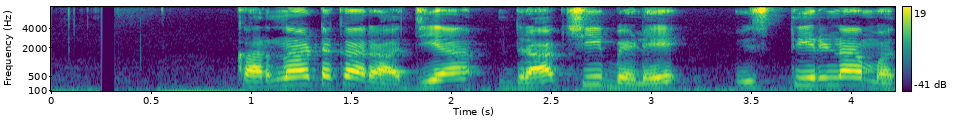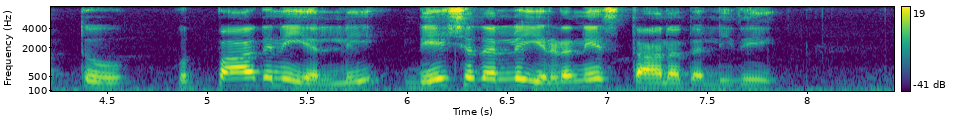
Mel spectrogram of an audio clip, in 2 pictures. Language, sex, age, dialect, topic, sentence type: Kannada, male, 18-24, Mysore Kannada, agriculture, statement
